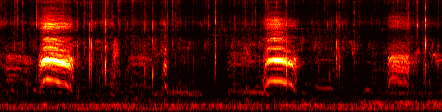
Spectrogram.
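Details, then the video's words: Two loud, rasping caws from crows squabbling over food, with fainter caws between and after them and a steady low hum underneath. "কাকের ডাক Crow Sound Crow ki Awaz Loudly | Crow bird Fight for Food"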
